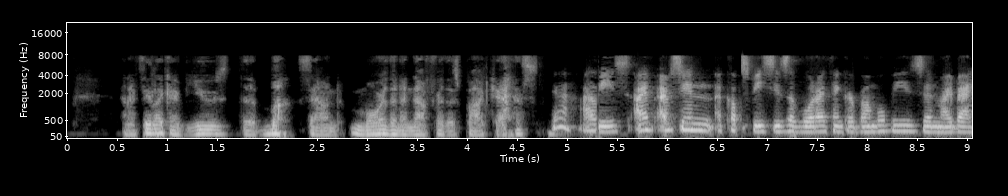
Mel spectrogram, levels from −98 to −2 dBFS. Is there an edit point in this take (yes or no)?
yes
